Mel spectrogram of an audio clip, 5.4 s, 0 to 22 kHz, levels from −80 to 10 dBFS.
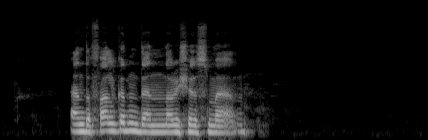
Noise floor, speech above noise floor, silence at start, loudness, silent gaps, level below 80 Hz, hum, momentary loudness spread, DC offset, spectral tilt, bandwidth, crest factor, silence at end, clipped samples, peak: -76 dBFS; 53 dB; 0.9 s; -23 LUFS; none; -62 dBFS; none; 8 LU; under 0.1%; -6 dB/octave; 12 kHz; 16 dB; 2.25 s; under 0.1%; -10 dBFS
